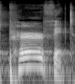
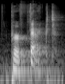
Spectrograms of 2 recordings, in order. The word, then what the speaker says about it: perfect: Olha só a ênfase. Perfect. Olha isso. Your score was perfect. Aí sim é perfeito. Sua pontuação foi perfeita porque eu tô dando ênfase no começo. Agora olha como muda tudo. You need to perfect your speech. Perfect. ênfase no final muda para aperfeiçoar.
